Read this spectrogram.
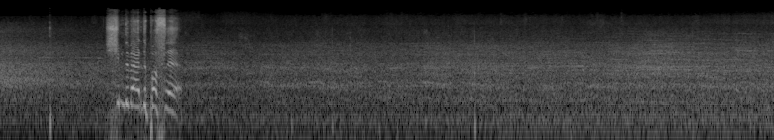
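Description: A large stadium crowd murmurs and roars steadily in the distance.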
